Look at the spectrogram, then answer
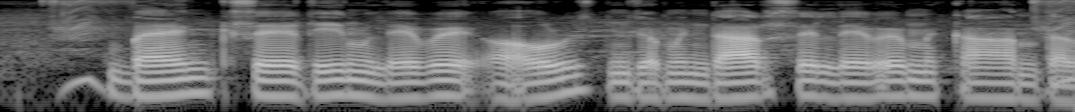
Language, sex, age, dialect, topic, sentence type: Bhojpuri, male, 31-35, Northern, banking, question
